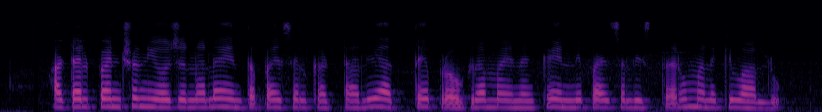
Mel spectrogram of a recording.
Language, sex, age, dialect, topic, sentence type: Telugu, female, 18-24, Telangana, banking, question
